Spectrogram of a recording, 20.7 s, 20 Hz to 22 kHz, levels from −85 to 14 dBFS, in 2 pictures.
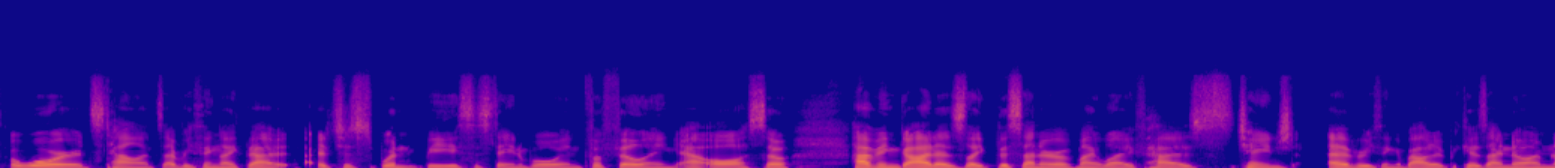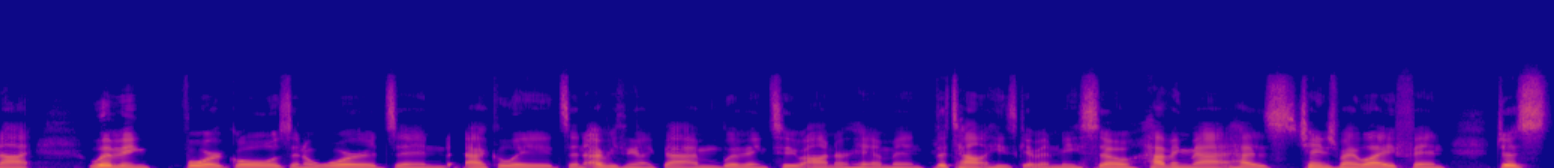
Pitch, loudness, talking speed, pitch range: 195 Hz, -28 LUFS, 190 wpm, 190-205 Hz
